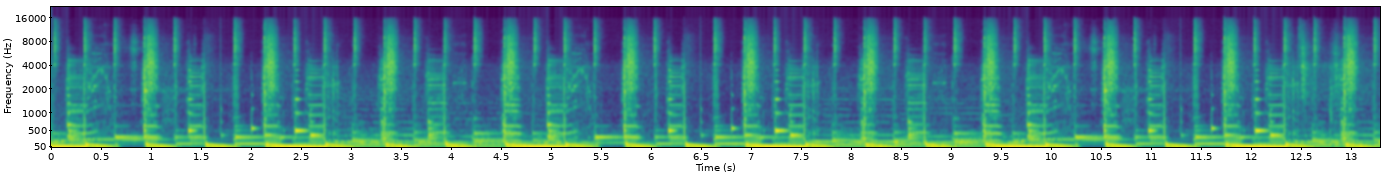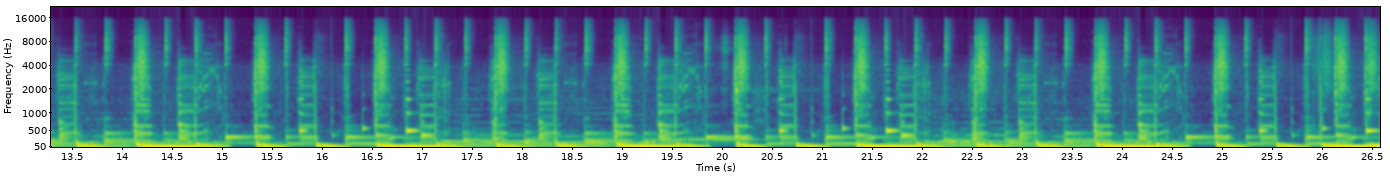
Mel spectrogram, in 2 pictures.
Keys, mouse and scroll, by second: 0.5-2.8 drag, 2.8-4.3 middle drag, 4.3-5.6 scroll down 2, 5.6 scroll down 1, 5.7 shift+a, 11.0 g, 12.2 g, 13.4 r, 14.0 s, 15.2 click, 15.8 click, 16.4 KP_0, 16.9-17.4 scroll up 5, 17.4-19.5 shift+middle drag, 19.5 scroll down 1.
